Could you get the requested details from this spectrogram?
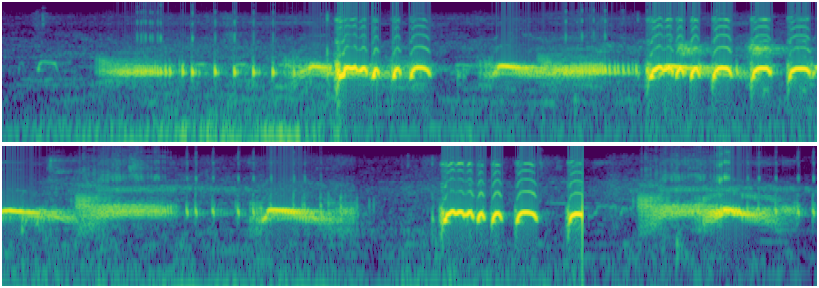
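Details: Loud-voiced local zebra dove calling steadily, a lure call meant to panic other zebra doves: mid-pitched cooing phrases alternating with quick staccato bursts of bouncing, hooked notes, repeated through the recording, with a faint low rumble at the start.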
